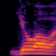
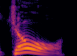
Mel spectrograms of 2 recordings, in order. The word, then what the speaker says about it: Joel: His name is Joel. Because if it was the Spanish pronunciation of Joel, it would be Oel, right?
